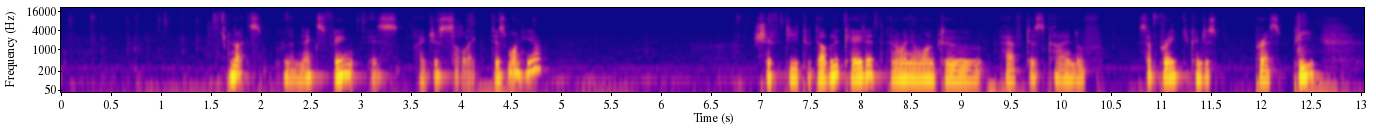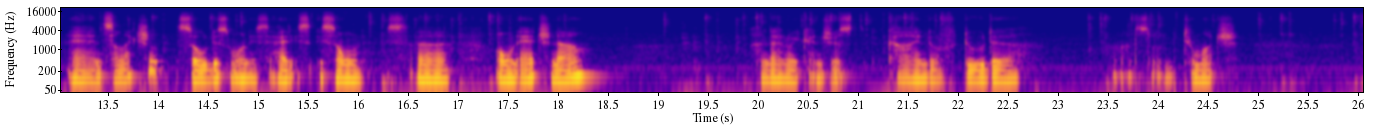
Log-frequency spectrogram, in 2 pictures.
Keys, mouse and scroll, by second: 0.2 middle click, 0.8 click, 1.0 middle click, 1.3 Tab, 1.7 click, 2.8 click, 3.5 click, 3.9 click, 4.1 click, 4.4 middle click, 6.8 shift+d, 7.6 click, 8.2 middle click, 10.7 p, 12.7 scroll up 3, 13.0 middle click, 13.9 shift+middle click, 14.1 shift+scroll down 1, 14.3 Tab, 14.6 click, 15.2 click, 16.0 Tab, 16.2 middle click, 16.6 shift+middle click, 17.1 a, 17.9 click, 19.0-19.5 scroll down 3, 19.4 shift+middle click, 19.8 e, 20.5 s, 21.1 middle click, 21.3 e, 21.6 s, 23.5 ctrl+z, 23.7 ctrl+z, 24.4 click, 25.0 s, 25.8 e.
